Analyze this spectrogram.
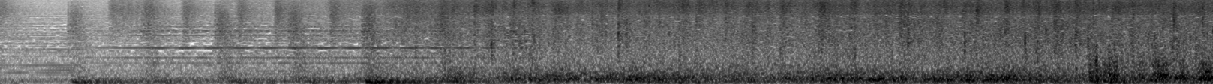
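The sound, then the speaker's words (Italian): A steady April rain shower pours down, its hiss building over a few seconds, while low rumbles of thunder roll in early and sit beneath the dense patter. No voices. “E allora, una pioggia di aprile ci introduce in questa serata.”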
